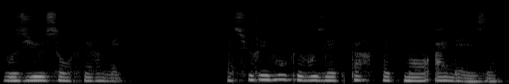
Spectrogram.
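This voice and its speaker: A woman leading a guided yoga nidra relaxation as an instructor, giving calm, soothing, measured instructions. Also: on the low side.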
